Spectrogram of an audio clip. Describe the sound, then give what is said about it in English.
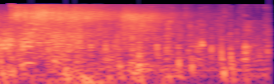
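Loud, dense rustling and crashing of leaves and branches as Guoji's men drop from the trees in deep, dark woods and land on the ground, a continuous noisy thrash broken by several sharp thumps toward the end, with no voices. “As the two moved deeper into the woods, suddenly they heard the sound of leaves”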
